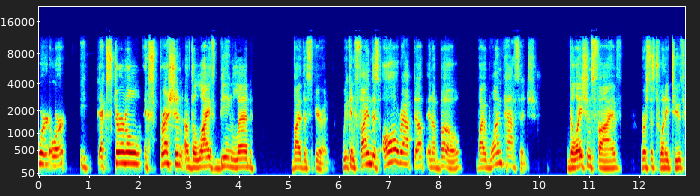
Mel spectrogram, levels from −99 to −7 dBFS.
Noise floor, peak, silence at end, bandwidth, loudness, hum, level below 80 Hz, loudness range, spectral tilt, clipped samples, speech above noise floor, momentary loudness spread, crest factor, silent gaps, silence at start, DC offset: -86 dBFS; -2 dBFS; 0 s; 12 kHz; -18 LUFS; none; -64 dBFS; 5 LU; -4.5 dB/octave; under 0.1%; 67 dB; 15 LU; 16 dB; none; 0 s; under 0.1%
